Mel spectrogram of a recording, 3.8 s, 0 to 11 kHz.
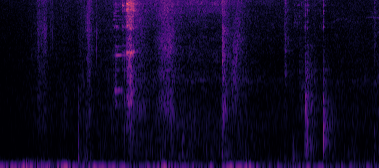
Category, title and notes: Sound effects > Other mechanisms, engines, machines
metal shop foley -234
bam, bang, bop, crackle, foley, metal, oneshot, perc, percussion, rustle, sound, strike, tink, tools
